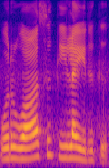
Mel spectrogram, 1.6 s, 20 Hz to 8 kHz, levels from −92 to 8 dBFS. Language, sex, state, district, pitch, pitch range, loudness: Tamil, female, Tamil Nadu, Kanyakumari, 200 Hz, 190-210 Hz, -16 LUFS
